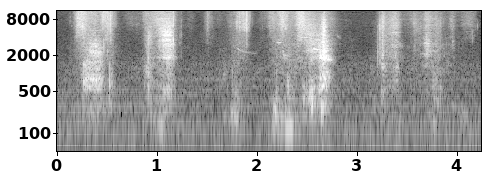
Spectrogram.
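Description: Soil and leafy foliage rustling and scraping as a plant is pressed into the ground by hand: several short bursts, the loudest about two and a half seconds in.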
